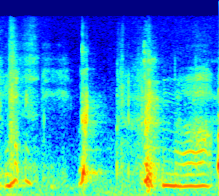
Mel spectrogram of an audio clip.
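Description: A woman's voice performing Futurist sound poetry in wordless, hiccup-like vocal sounds. There is a short pitched yelp at the start, two sharp catches of the breath a little under a second apart, then a held low hummed note near the end.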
